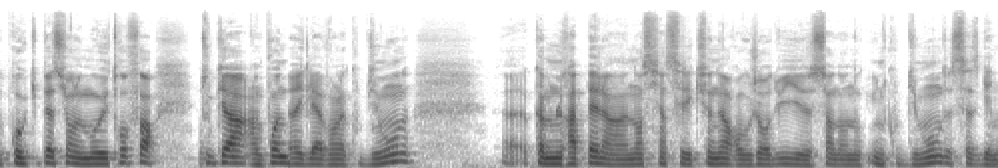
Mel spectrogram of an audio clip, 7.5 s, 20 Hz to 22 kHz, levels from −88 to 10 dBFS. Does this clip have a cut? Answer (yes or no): yes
